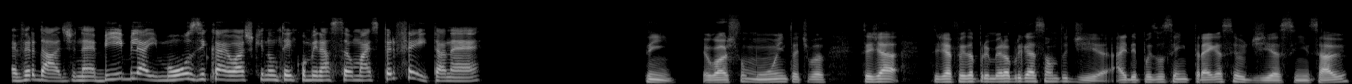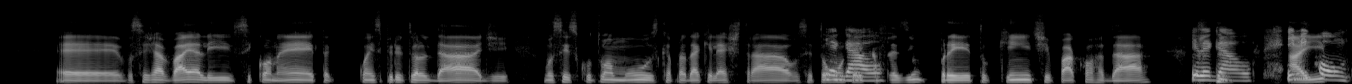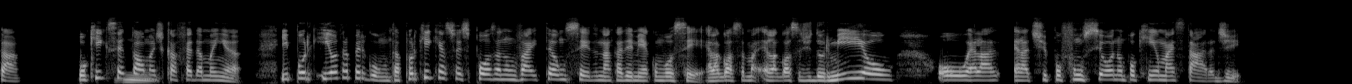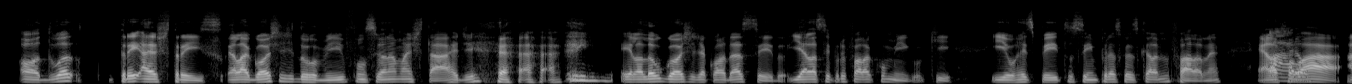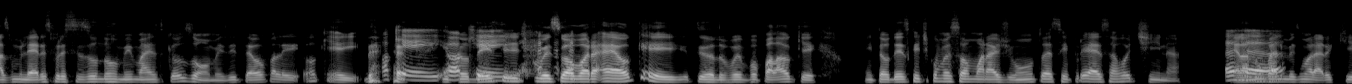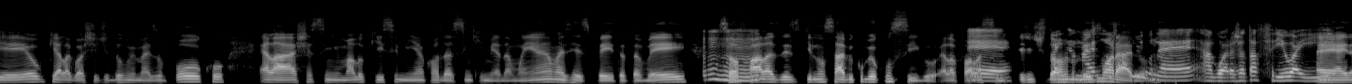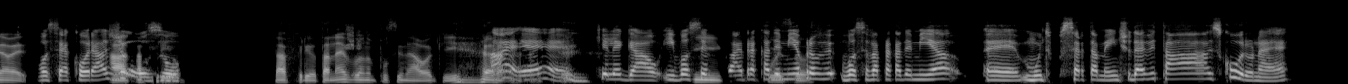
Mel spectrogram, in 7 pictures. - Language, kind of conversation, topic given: Portuguese, podcast, Como é a rotina matinal aí na sua família?
- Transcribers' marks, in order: "pra" said as "pa"; chuckle; laugh; chuckle; unintelligible speech; laugh; tapping; laugh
